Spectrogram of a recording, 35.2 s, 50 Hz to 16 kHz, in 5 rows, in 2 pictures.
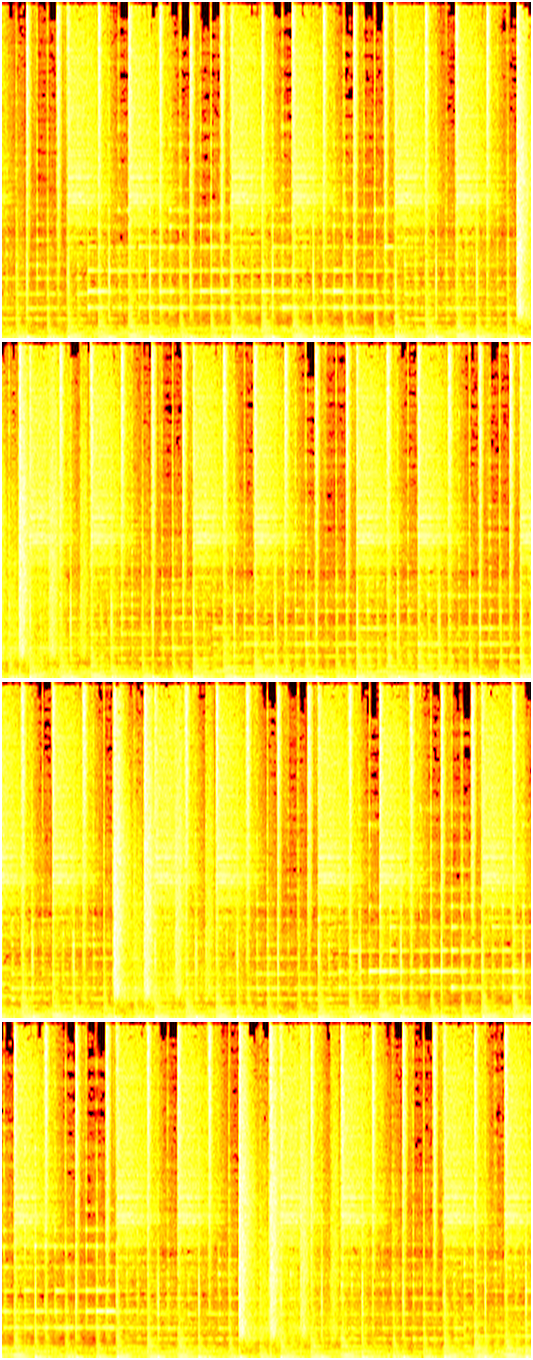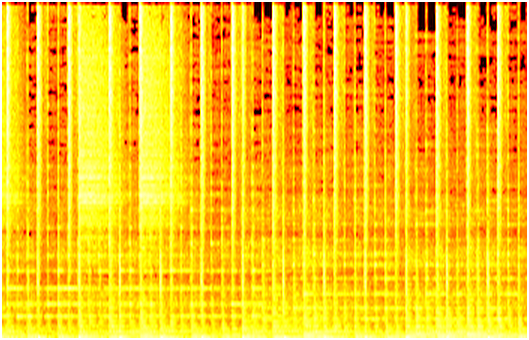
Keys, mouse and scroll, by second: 0.3 Return, 1.0 typing, 2.1-2.7 scroll down 1, 2.7 typing, 4.7 scroll up 1, 5.0 scroll down 1, 5.4 typing, 7.4 scroll down 1, 7.7 scroll up 1, 8.1 scroll down 1, 8.4-8.9 scroll up 1, 8.9 t, 10.2 typing, 10.2 Return, 10.6-11.0 scroll down 1, 11.1-12.1 scroll up 1, 12.1 typing, 12.4 Return, 12.7-13.5 scroll down 1, 13.9 scroll down 1, 14.0-15.2 scroll up 1, 15.2-15.5 scroll down 1, 16.9-19.2 typing, 18.1-18.8 scroll down 2, 18.8-19.2 scroll up 1, 20.0 scroll down 1, 20.3 middle click, 20.6 scroll down 1, 21.2 scroll down 1, 21.4 scroll up 1, 21.7-22.3 typing, 24.4 Return, 24.7 scroll down 1, 24.9 space, 25.5 double click, 25.7 right click, 26.7 typing, 29.3 Return, 30.0 middle click, 30.7 scroll down 1, 30.9 middle click, 31.3 scroll up 1, 32.1 r.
